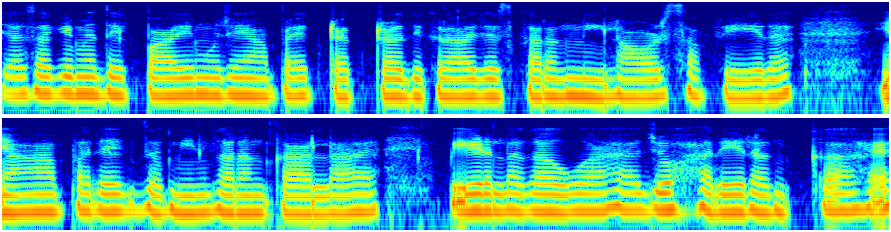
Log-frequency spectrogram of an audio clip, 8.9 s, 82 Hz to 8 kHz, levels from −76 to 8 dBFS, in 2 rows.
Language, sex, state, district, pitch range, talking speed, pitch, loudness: Hindi, female, Chhattisgarh, Sukma, 170-180 Hz, 255 wpm, 175 Hz, -17 LUFS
